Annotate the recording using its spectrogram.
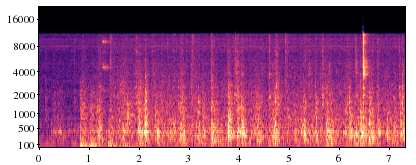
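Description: A washing machine drum turns, sloshing water and thumping laundry.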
